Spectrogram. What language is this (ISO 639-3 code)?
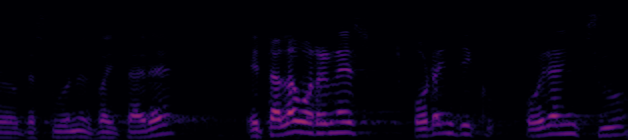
eus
